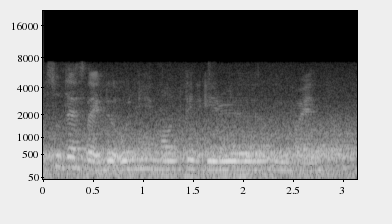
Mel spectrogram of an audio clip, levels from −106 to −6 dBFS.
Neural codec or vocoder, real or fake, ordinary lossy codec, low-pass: none; real; none; 7.2 kHz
